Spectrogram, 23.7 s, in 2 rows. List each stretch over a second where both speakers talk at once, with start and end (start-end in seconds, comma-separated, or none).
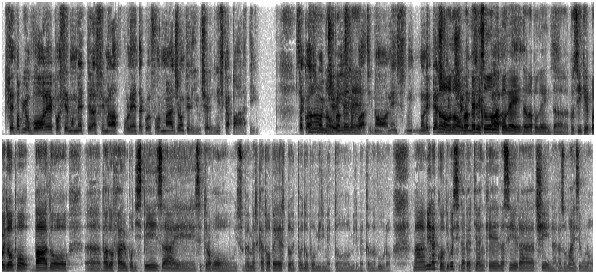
6.1-7.3, 8.7-10.3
